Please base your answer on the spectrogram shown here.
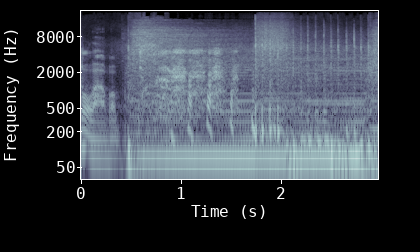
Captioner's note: laughs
